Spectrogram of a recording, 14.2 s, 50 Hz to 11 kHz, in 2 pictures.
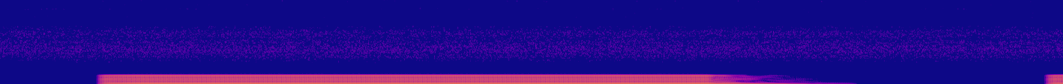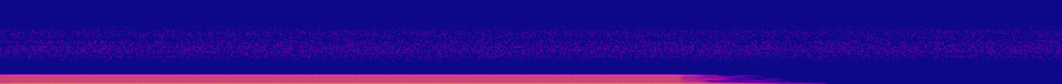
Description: Ship horn signal, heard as a ship's horn, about 120 Hz, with room echo. 2 long. At sea: a vessel under power that has stopped in fog.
